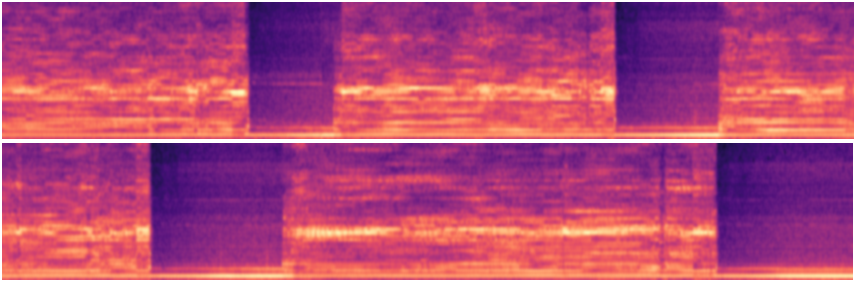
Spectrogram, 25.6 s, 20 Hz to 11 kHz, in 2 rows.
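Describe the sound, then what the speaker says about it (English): A router table fitted with a 1/4 inch spiral bit cuts grooves in wood for cabinet panels. A loud, close, high-pitched whine with a steady motor hum rises to a harsher cutting roar during each pass, with several brief quieter gaps between passes. "Setting up a 1/4 inch spiral router bit in the router table makes this a quick and easy task."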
